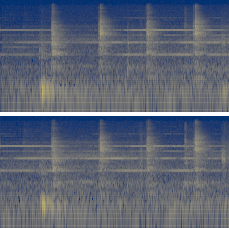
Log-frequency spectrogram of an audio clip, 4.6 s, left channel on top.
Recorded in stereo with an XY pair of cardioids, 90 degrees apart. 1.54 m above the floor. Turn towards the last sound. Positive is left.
turn(degrees=65)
